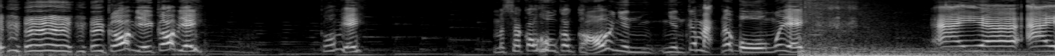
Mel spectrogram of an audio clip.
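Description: Young Southern Vietnamese male gamer, rapid, bright and punchy, chatty and teasing with viewers. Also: very high voice. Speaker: gaming YouTuber. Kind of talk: let's-play commentary.

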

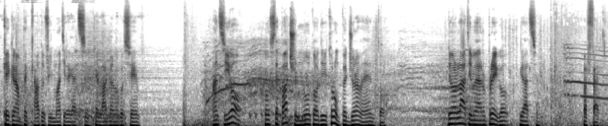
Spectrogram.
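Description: A man giving casual commentary over his own gameplay, reacting loudly and talking to the characters on screen. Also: mid-range voice, very noisy. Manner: excitable, talks to the game and its characters. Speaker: gaming YouTuber. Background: game music.

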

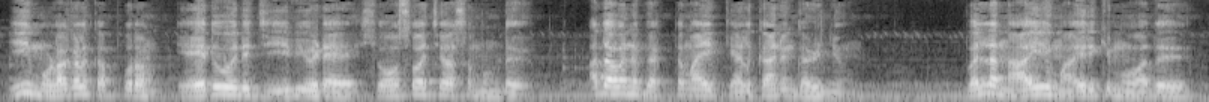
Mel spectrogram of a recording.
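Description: A man narrating a tense hunting story in a suspenseful, hushed storytelling manner. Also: a little high. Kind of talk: dramatic scripted narration. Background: soft background music.

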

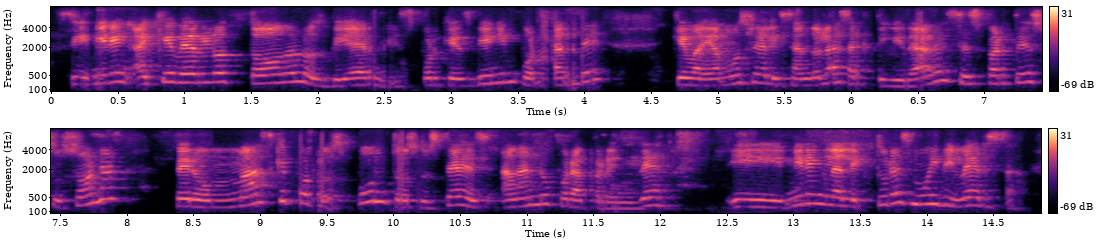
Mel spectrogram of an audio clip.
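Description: A woman's voice: fairly high pitch, animated, unhurried, a little mellow, roomy sound, lo-fi sound. A woman teaching a primary school class online. She explains things patiently, step by step, and keeps checking in with her pupils.

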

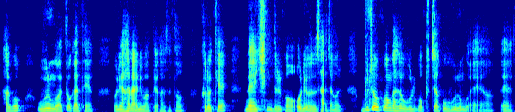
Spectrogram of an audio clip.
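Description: A man's voice: medium pitch, moderate pace, vocal fry, warm tone, husky. A man giving a conversational sermon on a Bible reading, speaking earnestly and repeating phrases for emotional emphasis. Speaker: Bible teacher.

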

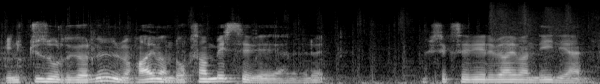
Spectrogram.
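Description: A young man casually narrating his own gameplay, chatty and teasing the creatures on screen, getting excited during fights. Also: fairly low pitch, quick pace. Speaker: gaming channel host. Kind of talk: casual let's-play commentary.

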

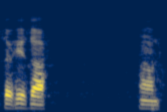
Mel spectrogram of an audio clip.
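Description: A man with a lowish voice talks very slowly during a live beekeeping stream, relaxed and hesitant, leaning on many fillers as he goes through a hive outdoors. Recorded off frame on a camera mic, the sound is muffled but free of echo.

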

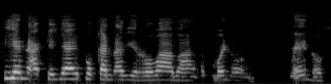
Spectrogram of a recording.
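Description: An older woman with a Mexican accent, recalling her childhood as an interview guest over a video call, in a warm, nostalgic storytelling manner. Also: mid-range voice, normal speed. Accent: Mexican Spanish. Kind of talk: casual reminiscing.

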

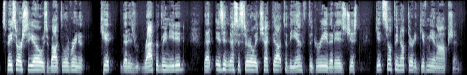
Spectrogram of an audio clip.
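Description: A middle-aged man delivers an unscripted keynote in a conference hall, talking conversationally into a handheld mic while he roams the stage. His voice sits a little high, with fairly even intonation and a fairly quick pace. He keeps tagging his points with "right?"

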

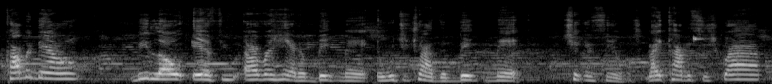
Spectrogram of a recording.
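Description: An older woman reviewing fast food in casual chat, talking straight to her viewers. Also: medium pitch, soft background music. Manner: chatty, talks straight to viewers.

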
